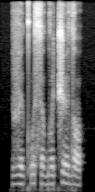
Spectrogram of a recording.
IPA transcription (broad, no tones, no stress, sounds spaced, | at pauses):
v e kʷʼ æ s œ ɡʷ œ t͡ʃ ø d ɔ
